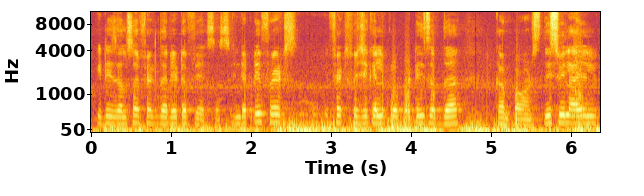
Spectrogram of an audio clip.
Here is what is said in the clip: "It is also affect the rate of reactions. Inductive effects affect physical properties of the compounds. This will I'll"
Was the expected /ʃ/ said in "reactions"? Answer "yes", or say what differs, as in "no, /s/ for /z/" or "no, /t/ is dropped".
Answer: no, /s/ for /ʃ/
